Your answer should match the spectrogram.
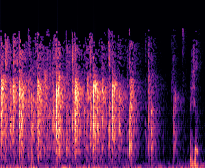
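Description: A burst of audience applause, many hands clapping in a dense, steady patter that thins out toward the end into a few scattered claps. No one speaks.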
